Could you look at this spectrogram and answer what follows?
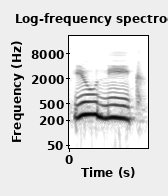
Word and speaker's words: unique: First is u second is nick and you know their stress falls on the second syllable that is nick. That's why we say like unique.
